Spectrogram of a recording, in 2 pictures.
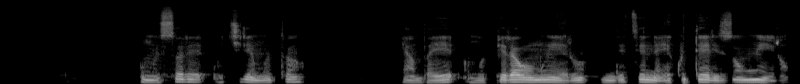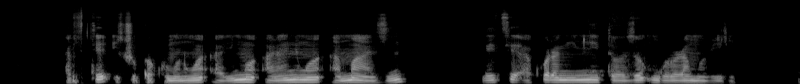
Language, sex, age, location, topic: Kinyarwanda, male, 18-24, Huye, health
